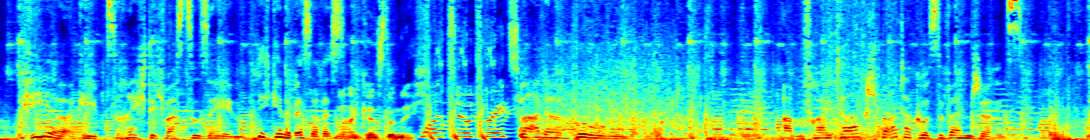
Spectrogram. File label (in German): Sprecherin, Entertainment Trailer; Bada Boom; Pro7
